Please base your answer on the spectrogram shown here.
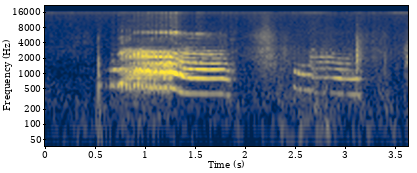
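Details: A pet English Bulldog getting ready for sleep gives a loud, rich, slightly falling moan of about one second, followed after a pause by a softer, shorter whine in a quiet indoor room.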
